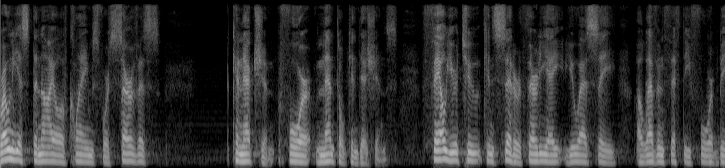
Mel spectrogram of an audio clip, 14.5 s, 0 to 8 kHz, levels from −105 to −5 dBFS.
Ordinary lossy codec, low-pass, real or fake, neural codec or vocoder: AAC, 32 kbps; 7.2 kHz; real; none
